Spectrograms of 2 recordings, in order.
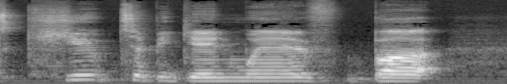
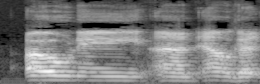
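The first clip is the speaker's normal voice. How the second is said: usual speaking voice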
